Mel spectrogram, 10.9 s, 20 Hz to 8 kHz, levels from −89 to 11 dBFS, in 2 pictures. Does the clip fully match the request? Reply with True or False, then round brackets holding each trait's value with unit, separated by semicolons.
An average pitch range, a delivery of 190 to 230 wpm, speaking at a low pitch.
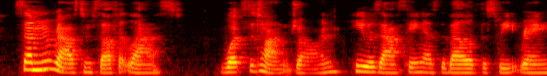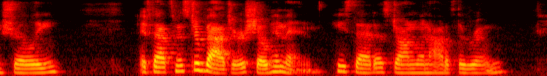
False (3.7 semitones; 195 wpm; 175 Hz)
